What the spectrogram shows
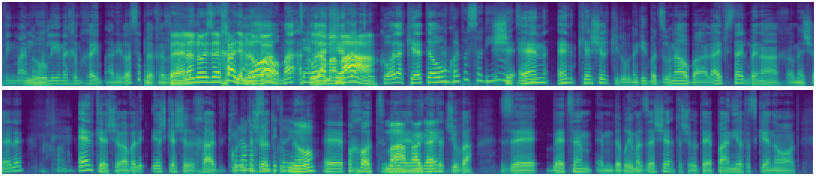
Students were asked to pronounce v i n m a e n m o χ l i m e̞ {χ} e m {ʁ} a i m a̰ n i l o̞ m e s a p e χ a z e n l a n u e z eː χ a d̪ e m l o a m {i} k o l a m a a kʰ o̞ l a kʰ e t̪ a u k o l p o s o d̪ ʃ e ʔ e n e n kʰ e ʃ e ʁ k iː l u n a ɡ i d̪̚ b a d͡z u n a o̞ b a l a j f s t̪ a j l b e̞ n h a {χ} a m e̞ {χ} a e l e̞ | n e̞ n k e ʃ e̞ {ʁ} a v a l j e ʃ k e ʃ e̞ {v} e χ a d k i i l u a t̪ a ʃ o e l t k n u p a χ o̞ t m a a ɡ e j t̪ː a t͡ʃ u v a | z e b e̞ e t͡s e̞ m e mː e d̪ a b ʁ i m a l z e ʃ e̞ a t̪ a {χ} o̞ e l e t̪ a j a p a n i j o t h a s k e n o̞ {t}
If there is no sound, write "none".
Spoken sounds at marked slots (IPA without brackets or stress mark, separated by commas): χ, χ, a, χ, ʃ, ʁ, ʁ, ʃ, t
